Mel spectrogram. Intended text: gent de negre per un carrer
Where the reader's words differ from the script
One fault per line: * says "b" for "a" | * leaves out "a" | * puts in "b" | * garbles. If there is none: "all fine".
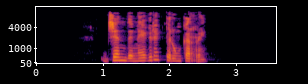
all fine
